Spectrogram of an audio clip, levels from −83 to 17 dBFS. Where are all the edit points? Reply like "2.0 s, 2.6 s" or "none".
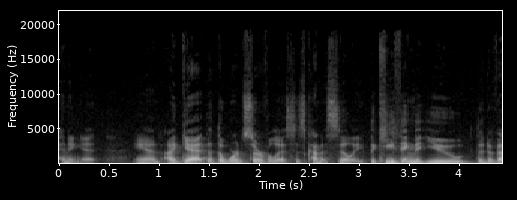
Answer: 3.1 s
